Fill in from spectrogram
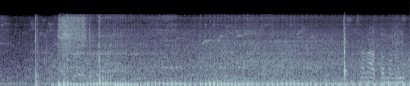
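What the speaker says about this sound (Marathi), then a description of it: "आता आम्ही गाडीवर बसतो आणि निघतो" A motorcycle with riders aboard starts off and keeps running with a loud, steady, close puttering engine throb, and voices are heard near the start.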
